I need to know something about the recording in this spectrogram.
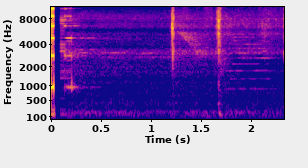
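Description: Two faint, short computer-mouse clicks about half a second apart, over low room hiss.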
